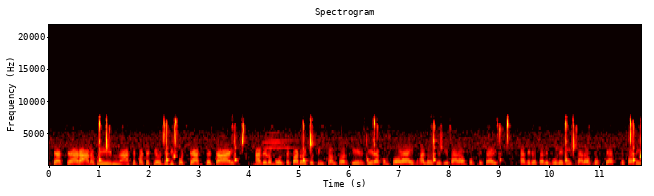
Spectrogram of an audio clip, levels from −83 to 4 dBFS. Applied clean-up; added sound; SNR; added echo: none; Drip / Water; -3 dB; none.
